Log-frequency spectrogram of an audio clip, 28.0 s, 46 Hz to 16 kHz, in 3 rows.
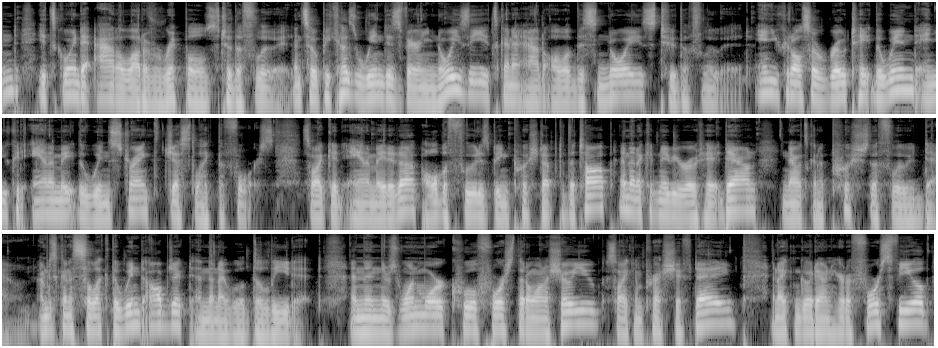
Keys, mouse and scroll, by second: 1.2 space, 2.0-2.4 scroll down 2, 2.9 scroll up 5, 3.2-4.6 shift+middle drag, 4.6 space, 6.6-7.0 scroll down 3, 7.0 middle click, 7.5 r, 9.0 click, 9.8 space, 10.5-14.5 middle drag, 14.5 r, 15.4 g, 15.8 space, 16.6-18.7 middle drag, 18.7 scroll up 2, 19.0 middle click, 19.2 x, 23.9 scroll up 1, 23.9 middle click, 24.6 shift+a.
